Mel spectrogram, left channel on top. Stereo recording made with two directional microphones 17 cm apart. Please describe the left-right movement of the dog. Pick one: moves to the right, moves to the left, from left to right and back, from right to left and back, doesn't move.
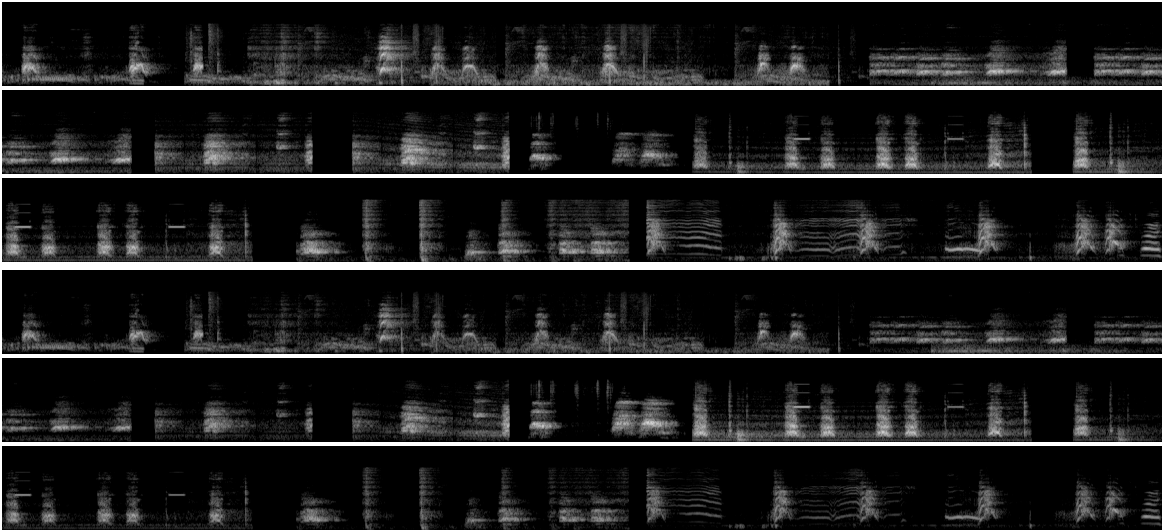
from left to right and back.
